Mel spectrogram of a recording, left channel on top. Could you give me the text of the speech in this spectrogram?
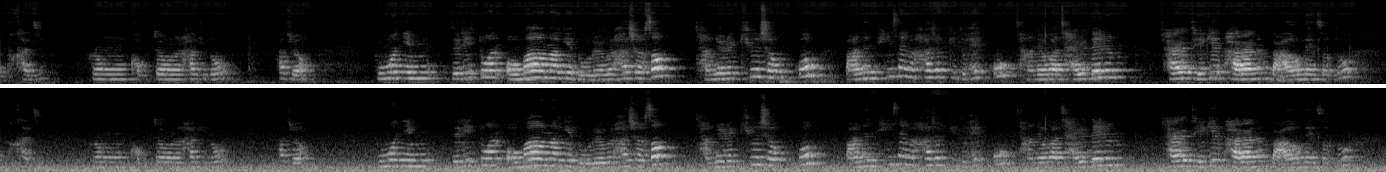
그런 걱정을 하기도 하죠. 부모님들이 또한 어마어마하게 노력을 하셔서 자녀를 키우셨고 많은 희생을 하셨기도 했고 자녀가 잘 되길 바라는 마음에서도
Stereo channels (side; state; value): right; noise; rumble, 4 dB below the sound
